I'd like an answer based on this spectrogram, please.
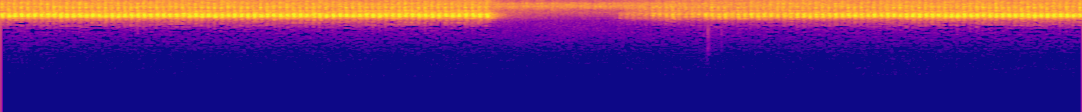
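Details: Continuous high, buzzy grasshopper chirring with regular rapid pulses. Near the middle it drops out briefly for about a second, then builds back to a steady trill. No other sounds.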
